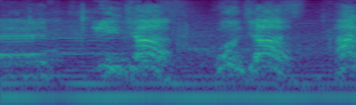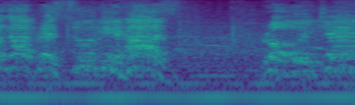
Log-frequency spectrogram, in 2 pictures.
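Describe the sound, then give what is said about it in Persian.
A football crowd chants the Roy Keane chant, many voices roaring together in loud, rhythmic phrases that repeat with brief dips between them. “شعاری که برای روی کنت میخونن”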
